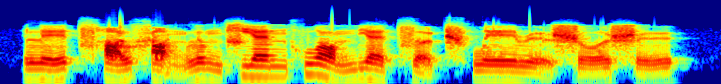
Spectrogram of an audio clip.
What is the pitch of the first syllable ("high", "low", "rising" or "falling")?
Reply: rising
